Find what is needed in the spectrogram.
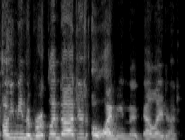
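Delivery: lightly voiced, playfully feigned mix-up; mock confusion. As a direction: act out a sly pretend mistake. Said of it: "I was like".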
